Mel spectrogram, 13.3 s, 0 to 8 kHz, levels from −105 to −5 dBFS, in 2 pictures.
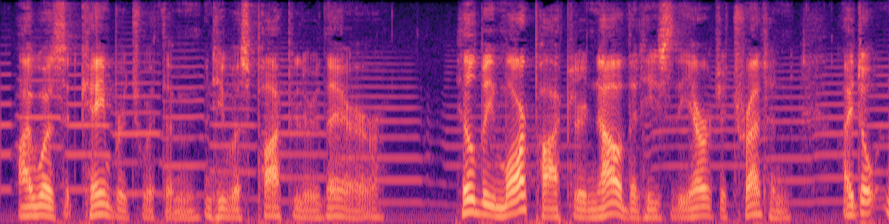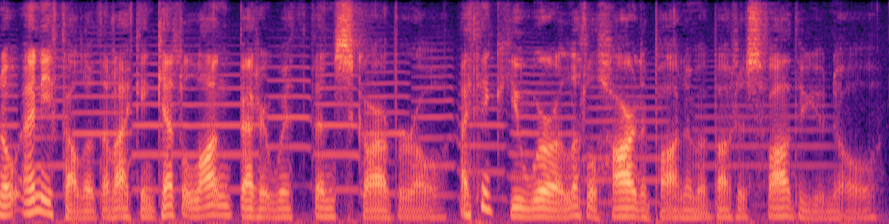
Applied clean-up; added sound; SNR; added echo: none; Trumpet; 17 dB; none.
